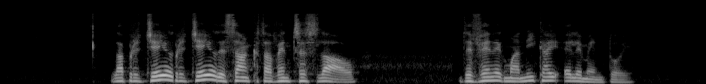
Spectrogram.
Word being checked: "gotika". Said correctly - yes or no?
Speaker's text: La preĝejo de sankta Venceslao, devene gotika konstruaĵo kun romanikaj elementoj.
no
